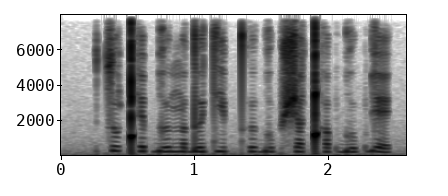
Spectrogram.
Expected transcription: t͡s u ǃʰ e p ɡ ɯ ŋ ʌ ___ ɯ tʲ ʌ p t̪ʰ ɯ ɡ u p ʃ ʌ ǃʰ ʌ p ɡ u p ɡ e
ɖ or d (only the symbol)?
d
